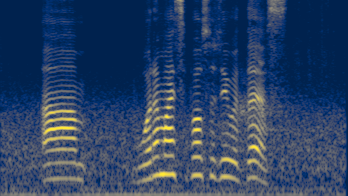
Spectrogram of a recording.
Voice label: female marine, sassy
